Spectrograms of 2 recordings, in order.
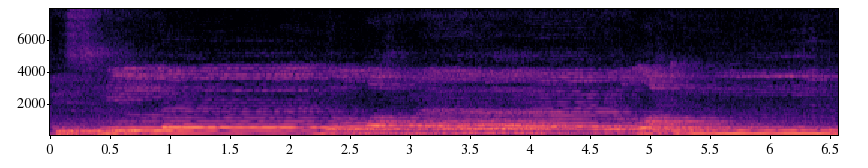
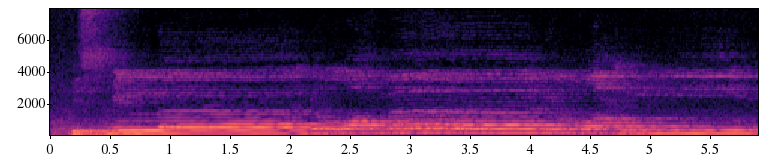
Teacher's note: Dipanjangin itu bacaan Bismillah lebih dari 2 harokat. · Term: kesalahan kecil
